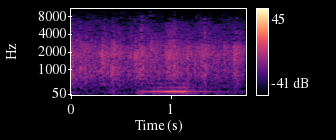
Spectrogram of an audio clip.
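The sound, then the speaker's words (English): An audience claps steadily to welcome four guests, a dense wash of many hands with no break, while a low steady hum runs beneath the applause midway through. “Big round of applause.”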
